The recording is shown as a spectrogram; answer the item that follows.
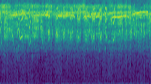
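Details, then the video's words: Swiftlets in the 'Tarik Permata' lure recording, made to draw birds in: an unbroken, shrill mass of rapid twitters with brief bright whistled notes over the top. "Suara Pemikat Walet TARIK PERMATA"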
